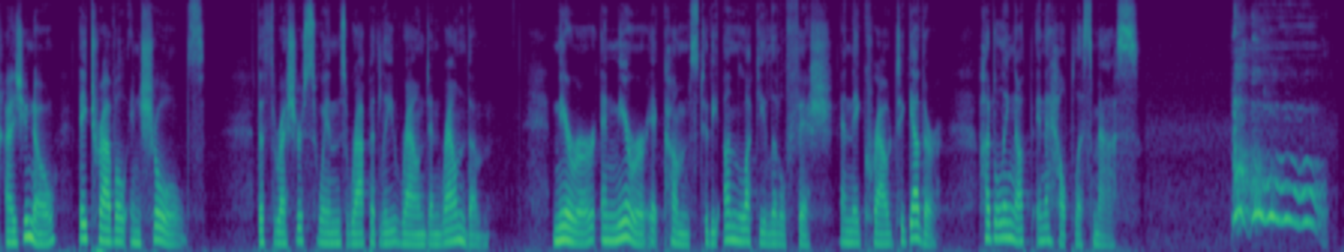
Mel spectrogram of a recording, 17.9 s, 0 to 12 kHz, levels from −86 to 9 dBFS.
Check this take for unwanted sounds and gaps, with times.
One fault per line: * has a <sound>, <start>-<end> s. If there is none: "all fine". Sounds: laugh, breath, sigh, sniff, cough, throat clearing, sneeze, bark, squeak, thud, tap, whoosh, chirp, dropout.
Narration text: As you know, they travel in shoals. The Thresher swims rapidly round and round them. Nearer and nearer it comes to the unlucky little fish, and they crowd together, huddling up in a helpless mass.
* has a bark, 16.4-17.7 s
